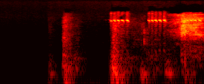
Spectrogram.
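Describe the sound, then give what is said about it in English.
Crickets chirp in short, shrill bursts after a brief moment of quiet, the trills steady with no voices, a stock cricket sound effect played during an online meeting. “Sorry, I had, I had to play the crickets.”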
